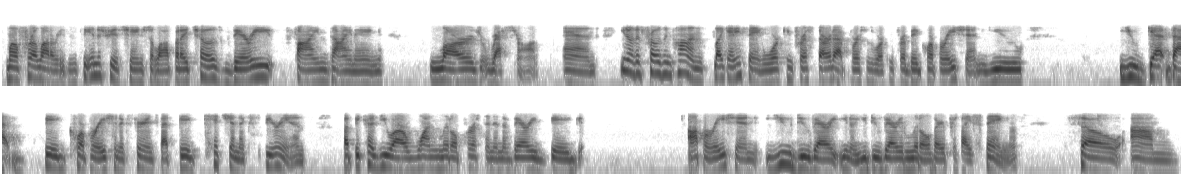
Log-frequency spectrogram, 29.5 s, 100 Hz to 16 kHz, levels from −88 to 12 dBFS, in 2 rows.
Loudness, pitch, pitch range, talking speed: -21 LUFS, 135 Hz, 125-150 Hz, 155 wpm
